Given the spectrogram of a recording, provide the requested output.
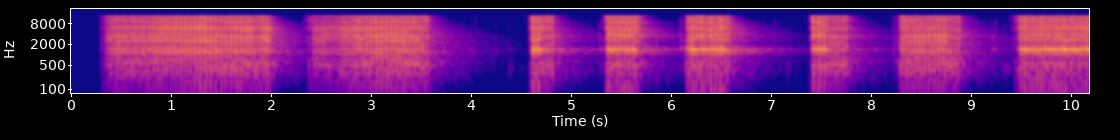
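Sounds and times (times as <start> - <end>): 
groove cutter cutting aluminum: 0.3 - 3.7, 4.6 - 10.1.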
